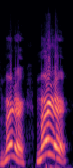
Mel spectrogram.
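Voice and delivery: frantic cries for help, rising in pitch; cries of murder. Acted. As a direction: scream it in terror. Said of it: "The cries of".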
